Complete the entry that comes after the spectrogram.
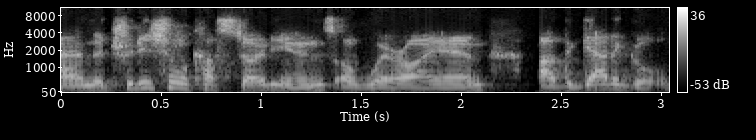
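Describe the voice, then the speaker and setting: With an Australian accent, a man is talking. The intonation rises and falls in a lively way. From Queensland, Australia. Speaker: author and broadcaster, panel moderator. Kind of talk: panel moderation.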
